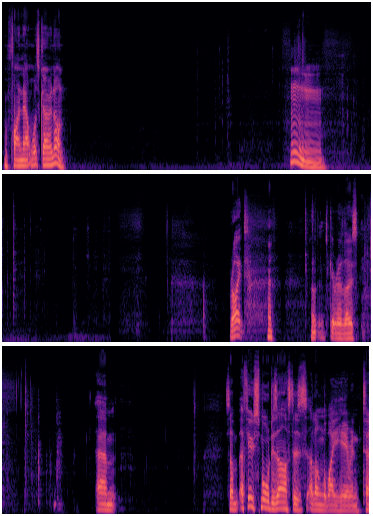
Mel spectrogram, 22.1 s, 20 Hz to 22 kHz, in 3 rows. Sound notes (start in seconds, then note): 6.2 silence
